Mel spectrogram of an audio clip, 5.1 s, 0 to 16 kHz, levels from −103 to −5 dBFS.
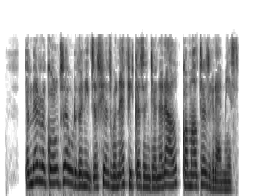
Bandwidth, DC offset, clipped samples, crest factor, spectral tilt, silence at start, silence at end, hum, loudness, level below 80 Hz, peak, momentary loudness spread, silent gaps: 8.2 kHz; under 0.1%; under 0.1%; 16 dB; -4 dB/octave; 0.5 s; 0.35 s; none; -17 LUFS; -60 dBFS; -2 dBFS; 4 LU; 3.60-3.64 s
